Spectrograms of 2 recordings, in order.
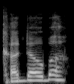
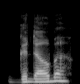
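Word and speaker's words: Qdoba: Um, you say Kadoba. Kadoba. How do you say it? Gdoba. It's a Q.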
